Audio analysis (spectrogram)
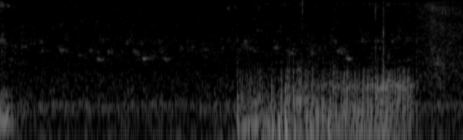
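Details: Pangpang the Pug, sleepy after a long day and wearing a red sweater on a chilly night, snoring on his favourite beanbag: one soft, low, raspy breath-snore of nearly two seconds midway, otherwise near silence.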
